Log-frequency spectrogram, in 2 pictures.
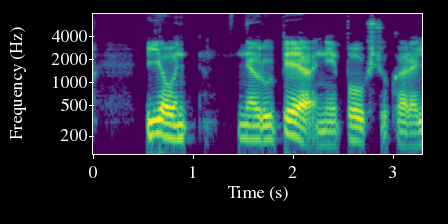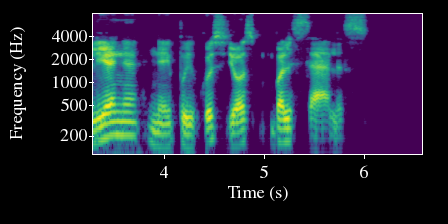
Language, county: Lithuanian, Kaunas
